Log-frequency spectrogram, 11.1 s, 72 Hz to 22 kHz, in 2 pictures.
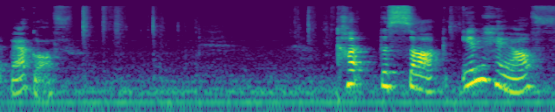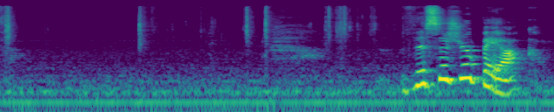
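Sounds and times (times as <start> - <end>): low steady hum: 0.0 - 11.0
sock rustling on plastic: 0.8 - 2.1, 6.9 - 9.6.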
